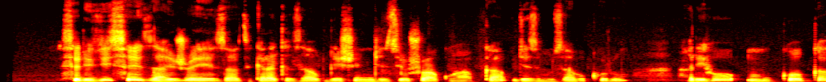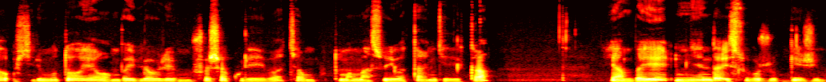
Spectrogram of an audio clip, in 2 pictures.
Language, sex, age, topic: Kinyarwanda, female, 18-24, finance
